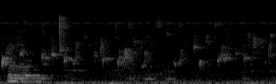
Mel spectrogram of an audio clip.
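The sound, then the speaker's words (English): Hot water runs steadily from a tap, a continuous rushing splash lasting the whole stretch, with a brief murmur of a voice at the start. “There you go, that was the hot water.”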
